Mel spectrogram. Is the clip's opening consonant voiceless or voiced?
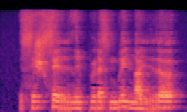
voiceless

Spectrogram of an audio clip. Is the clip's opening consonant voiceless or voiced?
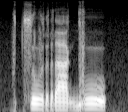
voiceless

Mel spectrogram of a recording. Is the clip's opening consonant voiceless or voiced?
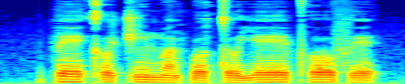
voiceless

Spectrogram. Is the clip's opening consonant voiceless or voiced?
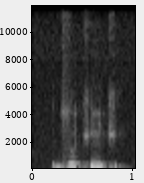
voiced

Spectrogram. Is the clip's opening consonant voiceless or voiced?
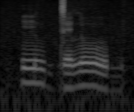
voiced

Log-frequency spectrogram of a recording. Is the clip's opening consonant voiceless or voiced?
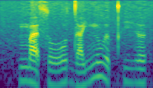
voiced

